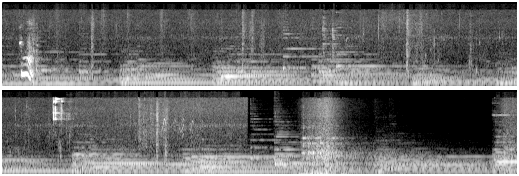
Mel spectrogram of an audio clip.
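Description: A dog whimpering and yipping in Kingdom Come: Deliverance II, its soft whines layered over steady in-game music, with a brief louder rustle near the end.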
